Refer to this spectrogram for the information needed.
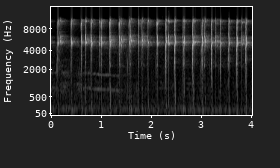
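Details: Lovebird trained for singing contests producing quick, uneven bursts of sharp high chirps, sometimes doubled, in a steady chattering stream.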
